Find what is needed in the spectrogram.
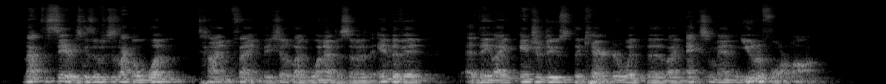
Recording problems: off-mic speech; far
room echo; slight; dies away in 0.3 s

